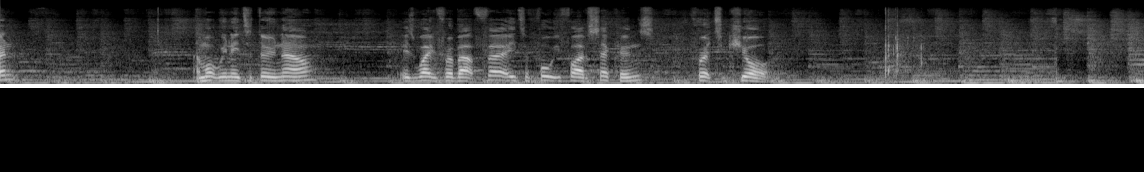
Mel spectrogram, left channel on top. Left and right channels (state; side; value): silent; right; digital silence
